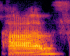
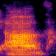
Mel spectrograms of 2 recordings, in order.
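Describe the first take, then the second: First: The syllable ends with a V sound. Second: The syllable ends with a B sound. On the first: This is the Hebrew form of the name. "but in Hebrew, it's with a V" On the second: This is the English form of the name. "in English, we say Av. We say it with a B"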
